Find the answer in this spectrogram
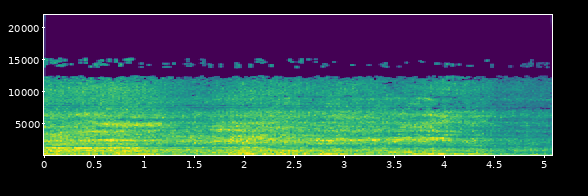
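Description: A Great Western Railway Class 800 Hitachi bi-mode train pulls away past the platform. Its running gear rumbles and a drive whine rises slightly in pitch, and the sound fades near the end as the train clears the platform.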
